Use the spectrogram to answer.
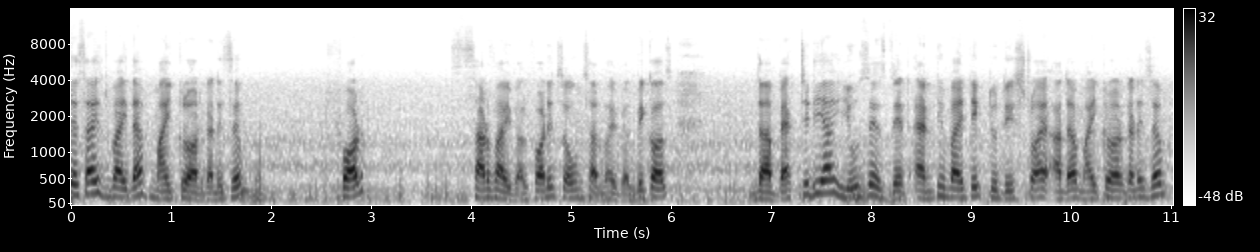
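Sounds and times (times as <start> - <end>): steady background hiss: 0.0 - 11.0.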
